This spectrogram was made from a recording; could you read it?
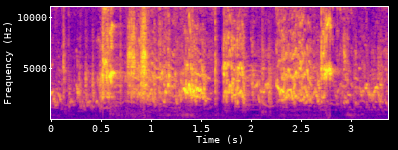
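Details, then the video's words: Budgerigars in a breeding colony in 2023 chirping: harsh squawky chatter and warbling in bursts from several birds, with a faint low hum underneath. "Budgies breeding progress and chirping sounds"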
